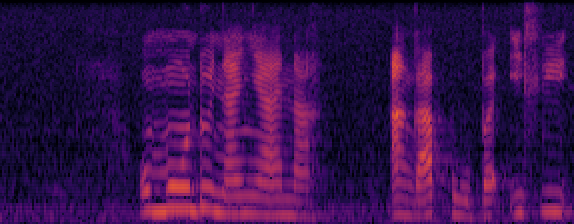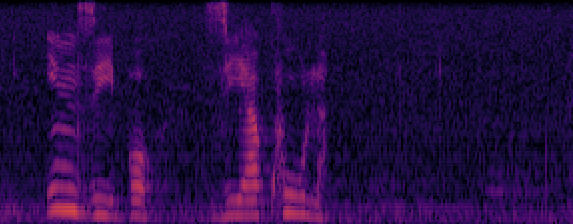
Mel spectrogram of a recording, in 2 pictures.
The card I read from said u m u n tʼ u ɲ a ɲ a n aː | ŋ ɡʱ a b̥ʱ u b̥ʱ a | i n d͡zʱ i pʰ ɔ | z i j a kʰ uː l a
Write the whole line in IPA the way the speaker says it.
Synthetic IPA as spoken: u m u n tʼ u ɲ a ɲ a n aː | ŋ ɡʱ a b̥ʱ u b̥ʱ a | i n d͡zʱ i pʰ ɔ | z i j a kʰ uː l a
